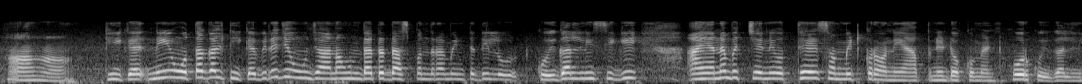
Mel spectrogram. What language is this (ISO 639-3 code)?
pan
